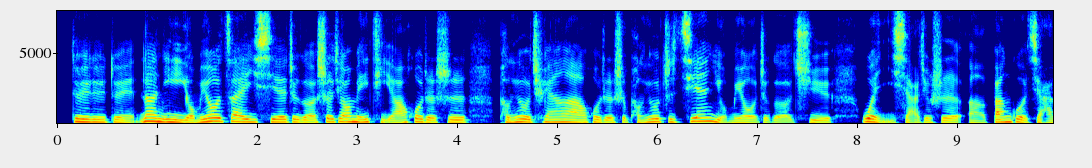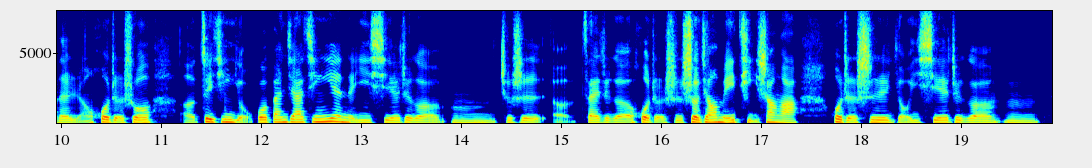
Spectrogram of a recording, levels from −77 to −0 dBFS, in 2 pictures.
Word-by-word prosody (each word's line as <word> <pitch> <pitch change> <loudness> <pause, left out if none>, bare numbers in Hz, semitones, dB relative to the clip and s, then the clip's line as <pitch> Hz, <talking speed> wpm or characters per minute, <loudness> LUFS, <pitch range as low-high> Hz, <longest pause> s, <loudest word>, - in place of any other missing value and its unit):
对 200 -3 +5
对 180 -1 +1
对。 170 -3 -3
那 230 +2 +6
你 190 -4 +5
有 160 -1 +1
没 175 - +1
有 235 +3 +6
在 225 -3 +1
一 195 - +2
些 185 +1 +3
这 185 0 -1
个 160 -2 -1
社 200 +6 +1
交 205 0 +1
媒 195 -2 +4
体 195 -4 -6
啊， 155 +2 -1
或 200 +3 0
者 165 -4 -1
是 165 +1 -1 0.3
朋 170 -2 -2
友 190 0 +4
圈 185 +1 -2
啊， 175 -3 +1
或 175 +1 -1
者 160 -1 -1
是 160 0 -4
朋 155 0 -8
友 205 +3 +2
之 195 -3 -3
间 235 +7 +2
有 185 - -1
没 145 +2 -7
有 150 -1 -2
这 155 +2 -8
个 130 -4 -6
去 145 +2 -4 0.3
问 205 -4 +4
一 - - -8
下， - - -2
就 150 +1 -5
是， 150 -1 -3
呃， 145 -3 -7
搬 180 +7 +2
过 190 -4 +2
家 145 0 -4
的 145 -1 -2
人， 150 - -8
或 180 +1 +3
者 155 -4 -2
说， 170 +3 0 0.3
呃， 140 -2 -7
最 205 -3 +4
近 185 -1 +1
有 155 - -3
过 170 0 +1
搬 185 0 +1
家 185 -1 +2
经 200 +2 +2
验 215 -4 +4
的 160 - -1
一 150 +1 -5
些 155 +1 -1
这 160 -1 -2
个 145 +5 -4
嗯， 145 -2 -8
就 155 - -5
是 150 -3 -3
呃， - - -12
在 150 -1 -2
这 150 +1 -5
个 140 -2 -2
或 170 +2 +3
者 145 - -5
是 150 +2 -5
社 175 +4 +6
交 170 0 +3
媒 160 -2 +3
体 170 +2 -4
上 170 -3 +2
啊， 145 -2 0 0.3
或 190 -3 +5
者 145 -3 -1
是 160 +1 +1
有 140 -4 -5
一 145 - -6
些 160 +3 +1
这 165 0 -2
个 145 0 -3
嗯， 135 -1 -8
165 Hz, 275 characters per minute, -23 LUFS, 150-185 Hz, 0.3 s, 那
